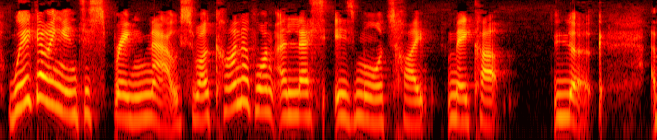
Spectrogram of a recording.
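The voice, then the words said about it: British accent. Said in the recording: “as you can tell from my accent, I live in the UK”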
